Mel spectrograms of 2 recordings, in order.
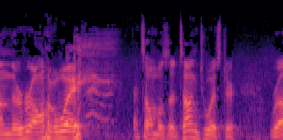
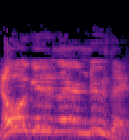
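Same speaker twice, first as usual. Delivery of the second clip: put-on cartoon cowboy yelling voice, higher. Imitating how he talks to Noah off the air: Yosemite Sam voice. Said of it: "more like Yosemite Sam than it is Sergeant Carter".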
